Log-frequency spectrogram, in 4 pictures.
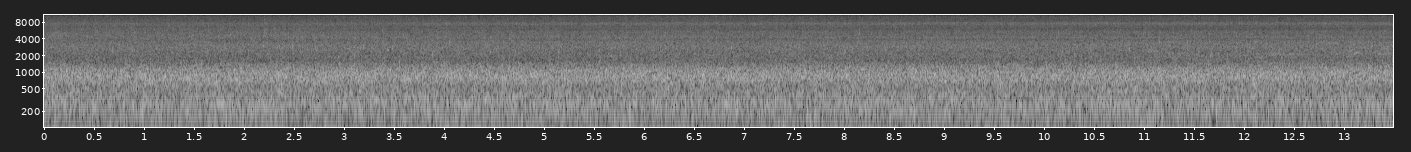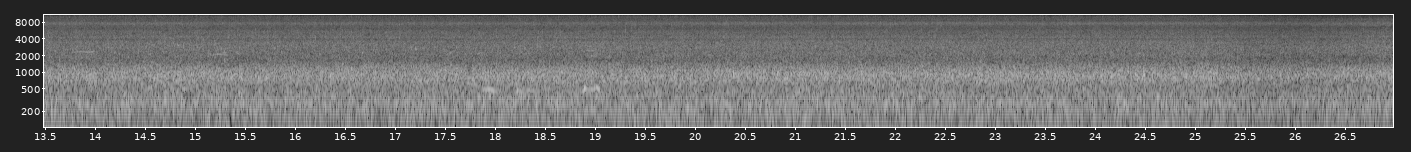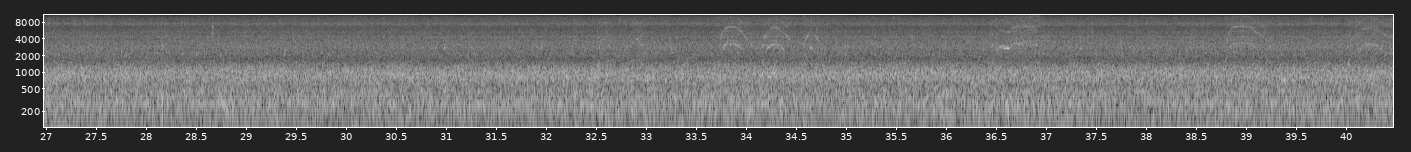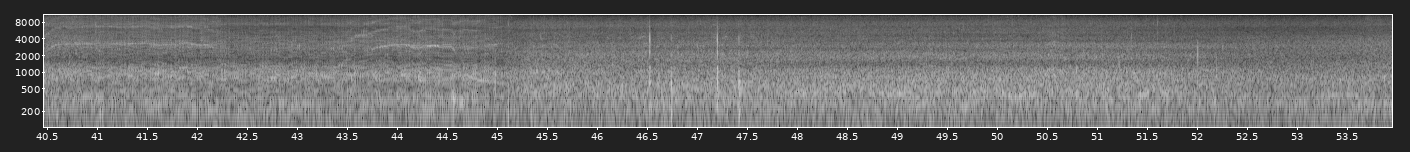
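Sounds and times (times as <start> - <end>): stream water over rocks: 0.0 - 53.9
toy car motor whining: 32.4 - 35.0, 36.1 - 37.4, 38.5 - 45.2.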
